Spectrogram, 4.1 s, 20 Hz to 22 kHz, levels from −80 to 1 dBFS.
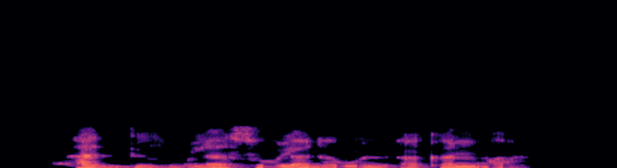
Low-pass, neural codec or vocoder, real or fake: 5.4 kHz; codec, 16 kHz, 6 kbps, DAC; fake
